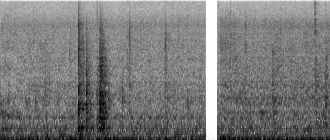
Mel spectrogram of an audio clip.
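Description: Shredded cabbage fries in a pan with browned onions, giving a steady close sizzle with a few stirring scrapes and one brief cut to silence partway through.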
